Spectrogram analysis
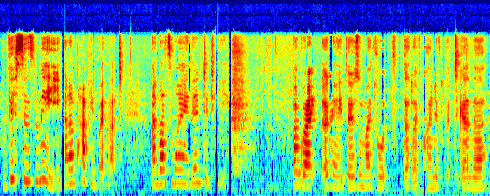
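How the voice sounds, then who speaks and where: A woman's voice: fairly high pitch, steady tone, normal speed, gravelly, sharp tone, a little hiss or hum, low-quality recording. A young woman from Kenya, talking reflectively to camera in a rambling, earnest, self-deprecating way. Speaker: vlogger. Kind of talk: reflective casual talk to camera.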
